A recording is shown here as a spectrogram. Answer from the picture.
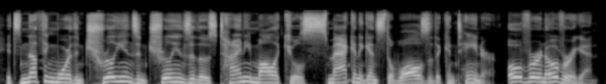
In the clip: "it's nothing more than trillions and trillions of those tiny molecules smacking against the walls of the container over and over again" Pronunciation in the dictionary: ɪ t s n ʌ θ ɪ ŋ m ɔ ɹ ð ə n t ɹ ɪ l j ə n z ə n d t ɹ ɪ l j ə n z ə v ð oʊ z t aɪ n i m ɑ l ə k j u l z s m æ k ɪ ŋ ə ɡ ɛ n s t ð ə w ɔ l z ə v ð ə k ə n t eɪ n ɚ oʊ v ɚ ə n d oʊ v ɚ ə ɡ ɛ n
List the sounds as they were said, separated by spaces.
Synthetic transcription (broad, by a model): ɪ t s n ʌ θ ɪ ŋ m ɔ ɹ ð ə n t ɹ ɪ l j ə n z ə n t ɹ ɪ l j ə n z ə v ð oʊ z t aɪ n i m ɑ l ə k j u l z s m æ k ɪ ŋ ə ɡ ɛ n s t ð ə w ɔ l z ə v ð ə k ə n t eɪ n ɚ oʊ v ɚ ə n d oʊ v ɚ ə ɡ ɛ n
